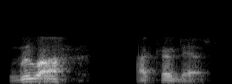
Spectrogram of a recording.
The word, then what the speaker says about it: Ruach HaKodesh: Because Jesus succeeded in holiness, He was able to send the Ruach Kadosh. Kadesh? How do you say it? – Ruach HaKodesh.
